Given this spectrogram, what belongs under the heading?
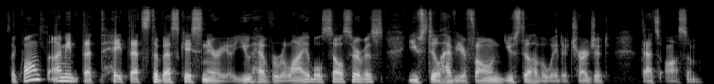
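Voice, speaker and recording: A man's voice: low voice, expressive, fast, no room sound, clean studio sound. A man who grew up speaking Ukrainian, explaining a volunteer project in casual interview talk, with many fillers and restarts. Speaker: guest, volunteer on a missing-persons website.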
